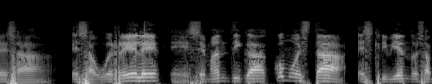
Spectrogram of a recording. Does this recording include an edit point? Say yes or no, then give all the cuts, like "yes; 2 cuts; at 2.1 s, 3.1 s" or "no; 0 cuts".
yes; 1 cut; at 1.7 s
